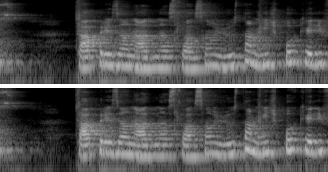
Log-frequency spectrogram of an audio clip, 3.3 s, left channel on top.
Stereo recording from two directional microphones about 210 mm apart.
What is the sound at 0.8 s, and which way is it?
A woman's voice, 45° right (ahead or behind).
